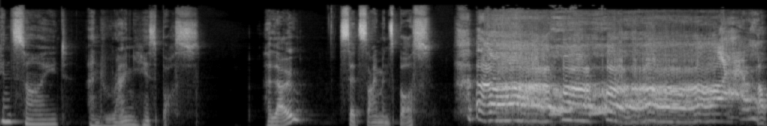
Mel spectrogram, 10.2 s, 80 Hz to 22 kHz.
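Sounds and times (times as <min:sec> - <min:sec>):
speech: 0:00.0 - 0:02.7, 0:03.5 - 0:10.2
man screaming in frustration: 0:06.2 - 0:10.2.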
